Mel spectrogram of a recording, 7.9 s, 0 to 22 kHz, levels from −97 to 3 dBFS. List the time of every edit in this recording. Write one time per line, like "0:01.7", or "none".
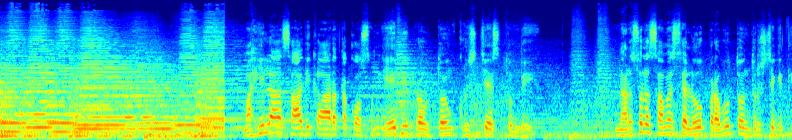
0:02.2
